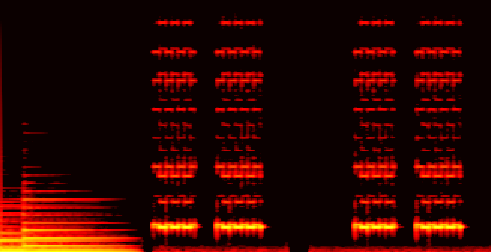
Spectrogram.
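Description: Soft piano music fades out about a second in, then a mobile phone rings: a warbling electronic ringtone sounding as two double trills.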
